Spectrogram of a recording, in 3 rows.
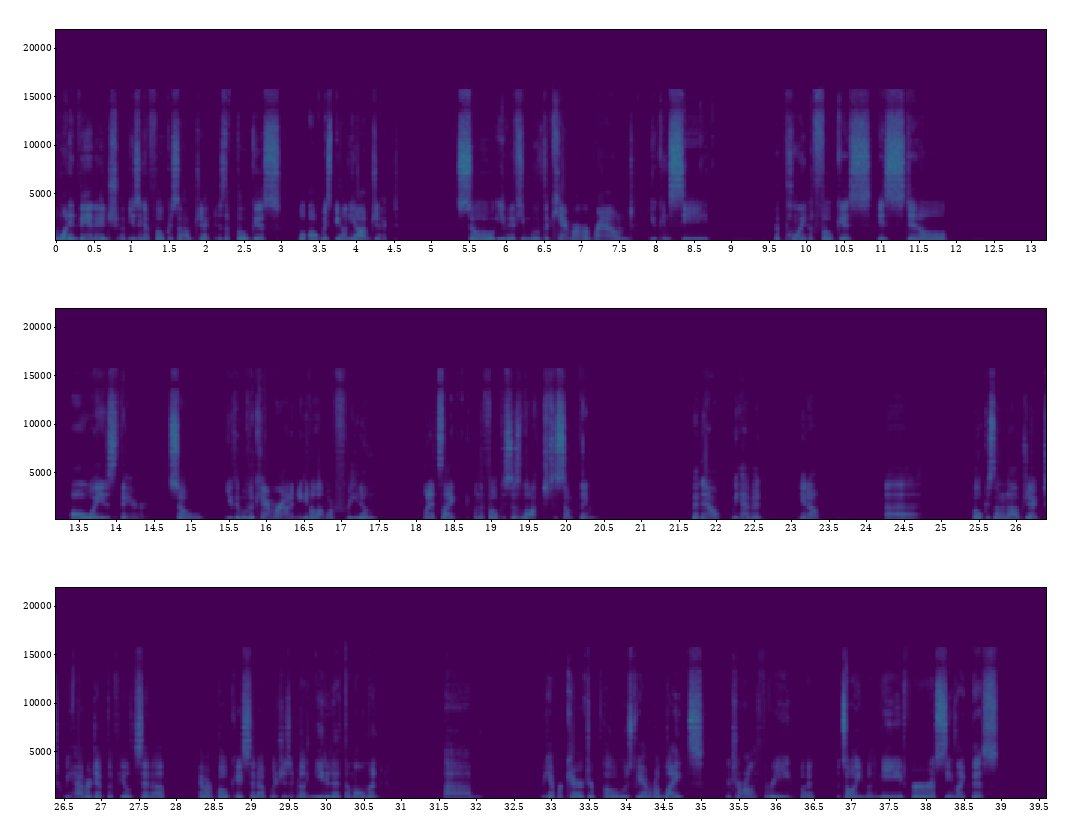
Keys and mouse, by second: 3.4 click, 3.8 middle drag, 5.0 shift+middle drag, 8.0 Escape, 8.0 g, 8.3 middle click, 8.7 middle click, 9.0 shift+middle click, 10.0 g, 12.9 Escape, 15.7 KP_0, 17.8 click, 18.4 click.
